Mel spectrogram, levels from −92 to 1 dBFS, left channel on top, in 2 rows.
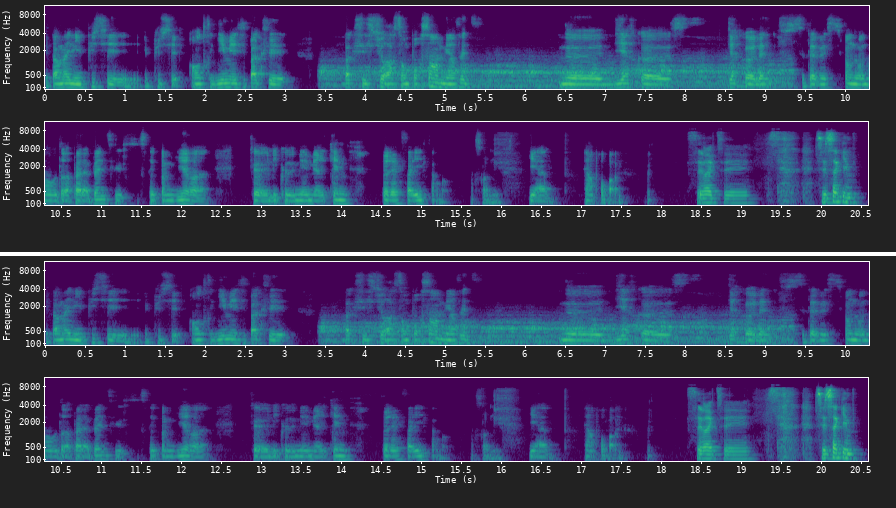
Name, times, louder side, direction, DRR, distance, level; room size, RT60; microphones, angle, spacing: voice 1, 0.0-3.0 3.8-5.5 6.4-8.0 8.5-15.3 15.7-16.0 16.4-16.7 17.0-17.5, left 5 dB, 65° left, 0.3 m, -36 dB
sound 1, 3.4-9.4, left 2 dB, 85° left, 0.8 m, -41 dB
voice 2, 18.3-20.4, right 3 dB, 35° right, 0.5 m, -33 dB
3.2 x 2.6 x 3.5 m
head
